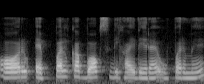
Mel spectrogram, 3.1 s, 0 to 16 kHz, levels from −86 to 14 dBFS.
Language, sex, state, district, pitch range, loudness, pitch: Hindi, female, Chhattisgarh, Bilaspur, 195-215 Hz, -18 LUFS, 205 Hz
